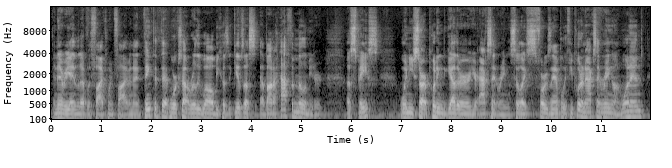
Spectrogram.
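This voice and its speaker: A man with a hoarse voice, casually explaining his products on a live stream and correcting himself as he goes. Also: on the low side, fairly quick, a bit bright, a little hiss or hum. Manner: rambling, self-correcting. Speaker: streamer and saber parts maker.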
